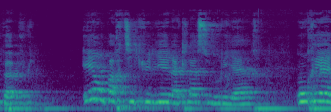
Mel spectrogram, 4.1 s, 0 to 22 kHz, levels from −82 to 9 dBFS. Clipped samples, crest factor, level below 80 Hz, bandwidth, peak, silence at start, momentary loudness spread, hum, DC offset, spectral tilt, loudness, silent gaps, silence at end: under 0.1%; 18 dB; -44 dBFS; 16.5 kHz; -10 dBFS; 0 s; 15 LU; none; under 0.1%; -5 dB/octave; -28 LUFS; none; 0 s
